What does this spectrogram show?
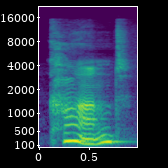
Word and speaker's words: can't: can't what's the difference can't is the pronunciation in american english and kant is the pronunciation in british english can't can't can't can't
